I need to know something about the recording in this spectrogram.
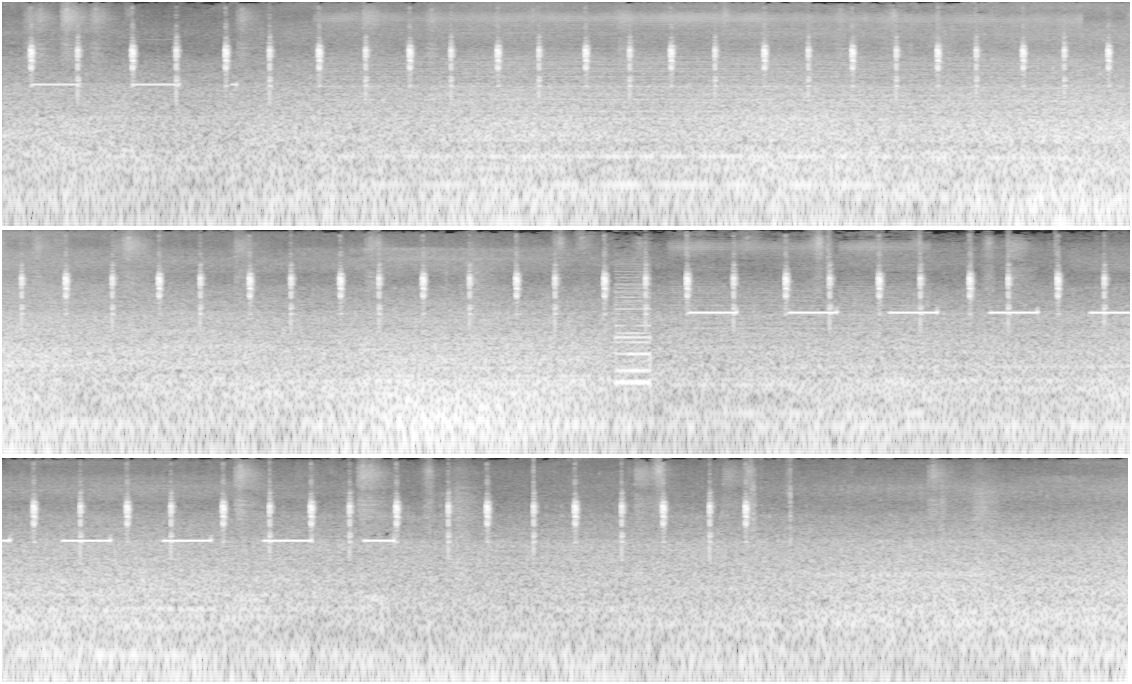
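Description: A truck engine rumbles steadily from inside the cab.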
